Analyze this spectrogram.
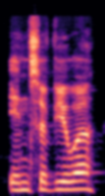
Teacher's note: And also there's changing stress in the next 2 words, interviewer, stress the first syllable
